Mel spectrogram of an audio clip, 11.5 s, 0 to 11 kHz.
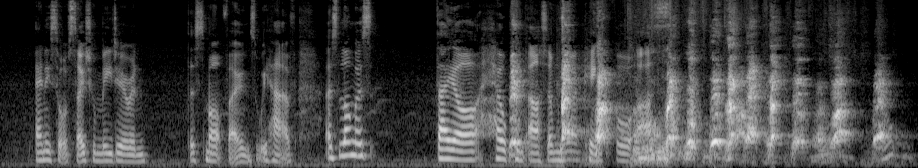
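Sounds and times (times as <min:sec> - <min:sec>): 
speech: 0:00.4 - 0:04.8, 0:05.4 - 0:08.7
dogs barking: 0:06.3 - 0:11.4.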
